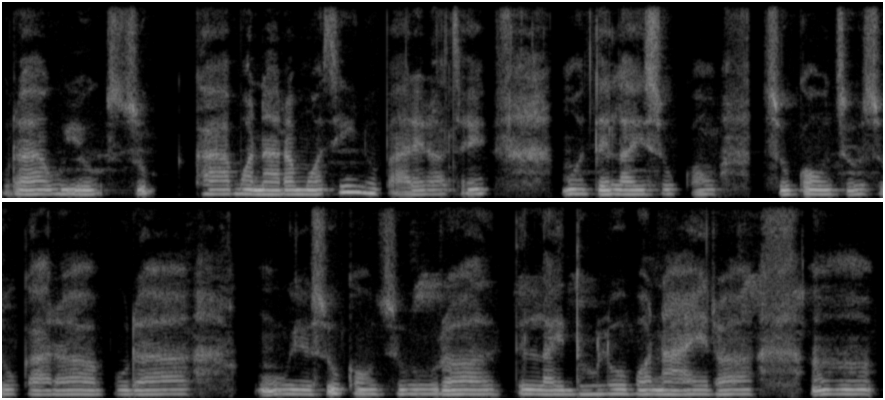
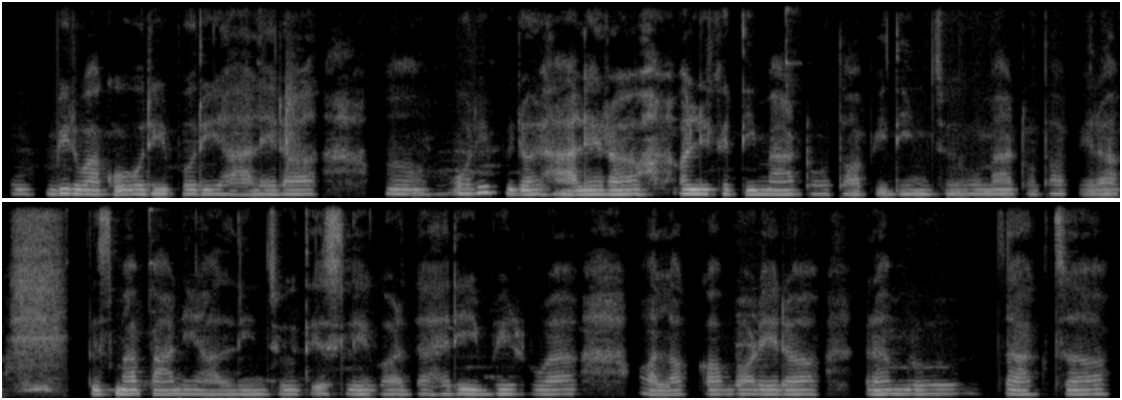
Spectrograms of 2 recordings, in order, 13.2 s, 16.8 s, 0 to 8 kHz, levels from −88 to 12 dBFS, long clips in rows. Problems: none marked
